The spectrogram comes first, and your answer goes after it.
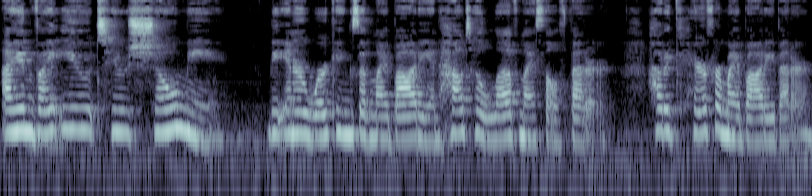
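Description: A woman speaks with a gentle tone at a fairly high pitch. Her voice is somewhat breathy, with fairly even intonation. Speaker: spiritual content creator leading prayer. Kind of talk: guided prayer and meditation, fervent and devotional in the final stretch. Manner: soft-spoken, gentle and heartfelt, slow and tender, pleading. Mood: calm, soft, devotional. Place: home room. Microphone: phone near.

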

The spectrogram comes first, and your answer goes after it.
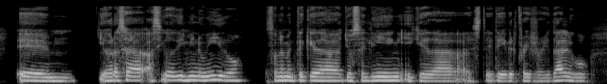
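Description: A woman speaks at a moderate pace with hardly any pauses. Her fairly low voice has a dark, mellow tone and flat, monotone intonation. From US, Arlington, Virginia, Peruvian parents. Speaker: lawyer and former state legislator. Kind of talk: interview. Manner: halting, many fillers and repetitions.

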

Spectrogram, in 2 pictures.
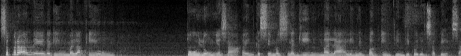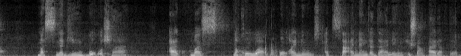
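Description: Moderately paced speech from a woman, fairly high in pitch with ordinary pitch variation, amid noticeable background noise. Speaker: theater actor. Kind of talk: interview.

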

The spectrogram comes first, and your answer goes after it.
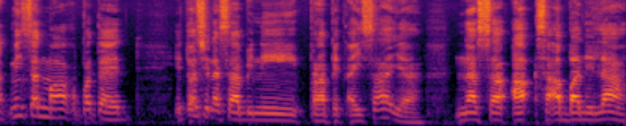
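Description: An unremarkable speaking voice, this man's is fairly high in pitch, with lively intonation at a moderate pace. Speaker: Bible study teacher. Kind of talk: Bible study teaching.

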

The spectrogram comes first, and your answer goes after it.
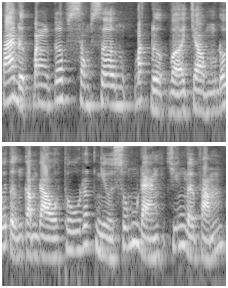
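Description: A woman's ordinary speaking voice at medium pitch, lively intonation, very even loudness, moderate pace and hardly any pauses. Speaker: YouTube channel host narrating crime history. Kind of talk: narration of a true-crime story.

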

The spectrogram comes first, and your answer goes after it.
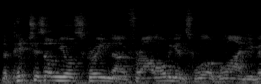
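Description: Background noise is clearly present. Over it, a man talks. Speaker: news anchor. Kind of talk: live news commentary.

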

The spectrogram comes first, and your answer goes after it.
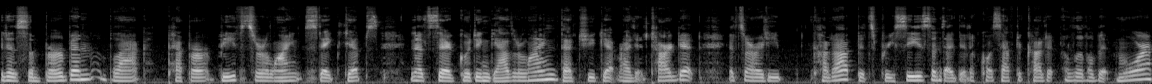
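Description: The woman's voice sits at a fairly low pitch with ordinary variation. She speaks at a moderate pace. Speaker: wine vlogger. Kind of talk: casual vlog chat. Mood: cheerful, relaxed. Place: home room. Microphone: webcam.

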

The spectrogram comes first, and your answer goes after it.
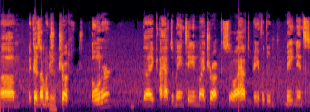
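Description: The speaker is a man with a fairly quick pace. There's no echo, so the sound is dry. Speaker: podcast guest. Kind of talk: interview answer. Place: home room. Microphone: video call.

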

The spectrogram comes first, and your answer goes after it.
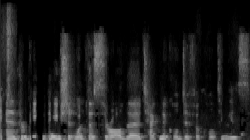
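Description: Against light background noise, a woman talks in a fairly high pitch. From USA. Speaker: university international office staff. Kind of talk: webinar talk. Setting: video call. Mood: friendly, appreciative. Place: office. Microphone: video call.

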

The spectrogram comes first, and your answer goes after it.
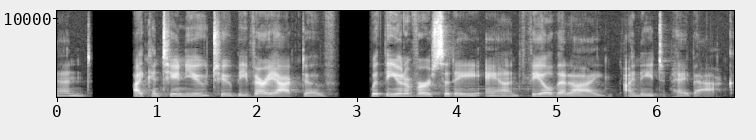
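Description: A woman's very deep, low voice with vocal fry, monotone, flat intonation and a moderate pace. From US Midwest, Chicago suburbs; Illinois. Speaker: community leader. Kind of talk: interview. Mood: calm, proud. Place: studio.

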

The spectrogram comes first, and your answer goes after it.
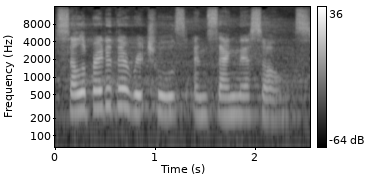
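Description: A woman speaks in a high voice with fairly even intonation. Light background noise is present. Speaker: student reader at Mass. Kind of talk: formal liturgical welcome. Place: church. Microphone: podium.

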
